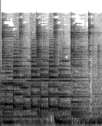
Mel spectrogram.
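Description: Steel pan played with mallets: a quick melody of bright, ringing struck notes, with a drum beat thumping underneath.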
